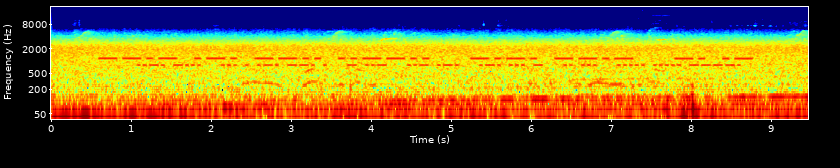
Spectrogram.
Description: Morse code, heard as two keyed tones, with heavy radio static and the noise of a park. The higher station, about 16 wpm, 1150 Hz: QRZ? CQ NA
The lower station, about 32 wpm, 790 Hz: FB SERGE TU UR RST IS 559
